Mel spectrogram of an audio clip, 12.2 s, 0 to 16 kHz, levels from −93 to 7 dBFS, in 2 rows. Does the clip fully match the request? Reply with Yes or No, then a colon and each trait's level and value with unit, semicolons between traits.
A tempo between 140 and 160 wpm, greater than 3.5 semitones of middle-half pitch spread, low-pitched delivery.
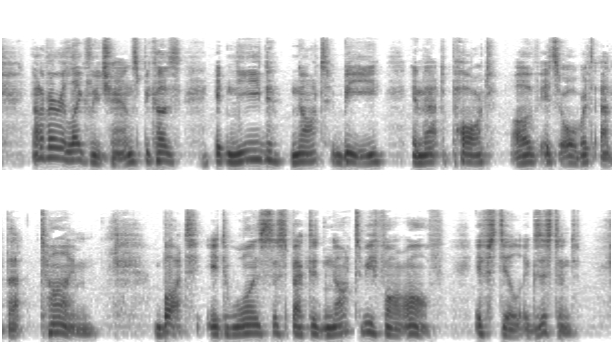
No: average, 150 wpm; average, 3.0 semitones; low, 125 Hz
